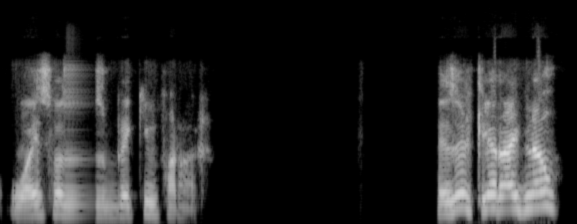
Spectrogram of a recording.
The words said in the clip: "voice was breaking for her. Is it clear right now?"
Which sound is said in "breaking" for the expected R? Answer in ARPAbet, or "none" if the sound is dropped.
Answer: R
